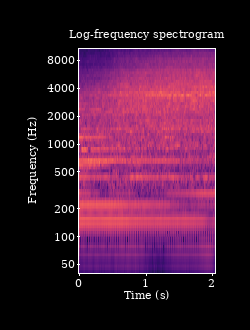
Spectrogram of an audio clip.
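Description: Live blues trio playing: an electric guitar holds a sustained note or chord over a wash of drum cymbals.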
